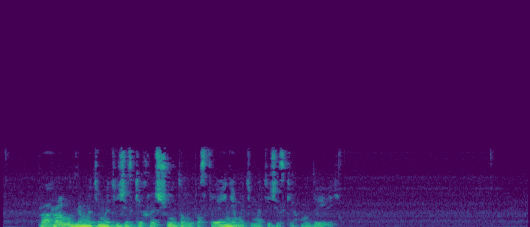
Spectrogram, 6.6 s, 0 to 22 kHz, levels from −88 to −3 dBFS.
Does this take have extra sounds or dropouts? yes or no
no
